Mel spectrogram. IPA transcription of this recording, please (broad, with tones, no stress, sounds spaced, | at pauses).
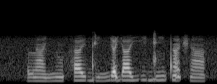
l ã˨ ɲ ũ˨ h a˦ ɪ̯ d i˨ ɲ ä̰˦˨ j ä˦ j i˦ d͡ʑ ĩ˦ t ã˦˨ ʃ ã˨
